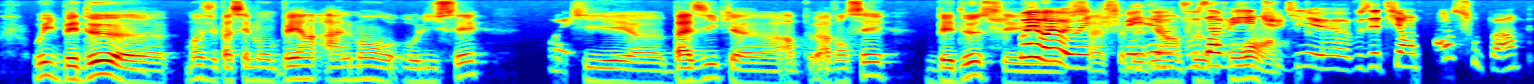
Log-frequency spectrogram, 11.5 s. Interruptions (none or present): present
